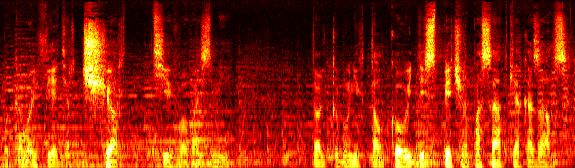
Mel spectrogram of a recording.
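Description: An actor playing a brisk former military pilot with a clipped, tense manner in a Soviet radio play. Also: male voice, lowish voice, steady tone, over music, lightly acted. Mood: tense focus.

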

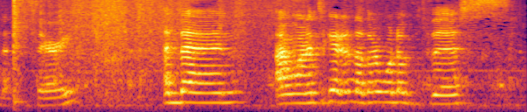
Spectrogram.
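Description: A woman's voice: high voice, normal speed, a bit bright, slight background noise, poor audio. A woman in her twenties chatting casually in a vlog, picked up by a handheld camera. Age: 20s. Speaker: vlogger. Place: large store aisle, later home kitchen. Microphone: handheld camera at arm's length or a little further.

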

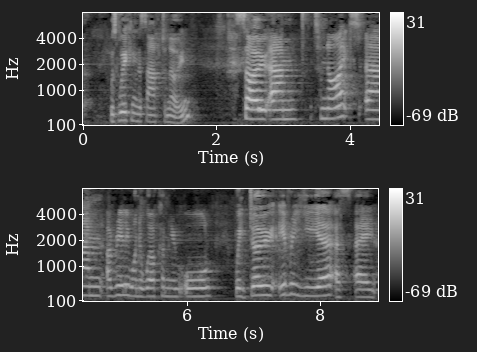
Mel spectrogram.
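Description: A woman's voice: medium pitch, a little hiss or hum. A woman with a New Zealand accent welcoming a meeting in an informal, chatty way, with many ums and restarts. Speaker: education session organiser. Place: meeting room with a group. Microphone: far room microphone. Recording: echoey room.

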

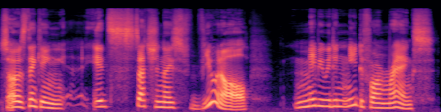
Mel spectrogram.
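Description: A man's voice: high-pitched, very animated, takes it slowly, clean tone, voice pushed up, heavily acted. A man voicing a flippant, easygoing adventurer who needles companions in a fantasy audiobook. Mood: breezy.

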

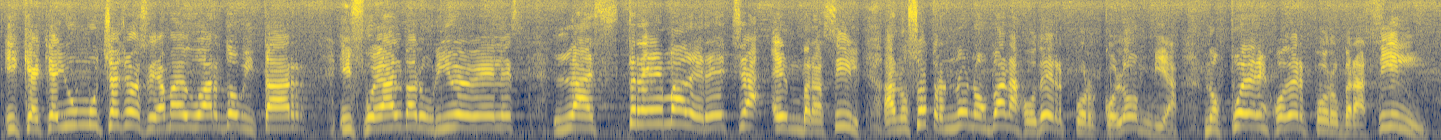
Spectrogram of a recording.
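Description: A man's voice: very high-pitched, normal speed, hardly any pauses, faint music behind. A Venezuelan man hosting a political talk show, giving impassioned, colloquial commentary in an emphatic way with rhetorical questions.

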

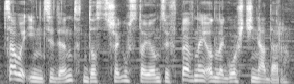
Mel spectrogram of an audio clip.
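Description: A man's voice: medium pitch, lively intonation, moderate pace, soft background music. Man narrating an audio drama.

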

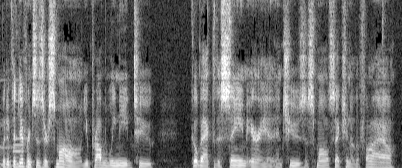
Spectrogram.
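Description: A man presenting a casual software tutorial, thinking aloud informally as he demonstrates. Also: lowish voice, measured pace. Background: solo acoustic guitar clips playing.

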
